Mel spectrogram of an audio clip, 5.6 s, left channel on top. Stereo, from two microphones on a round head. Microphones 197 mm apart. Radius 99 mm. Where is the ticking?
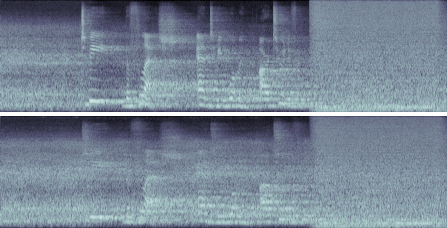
70° left (ahead or behind), 1.3 m.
